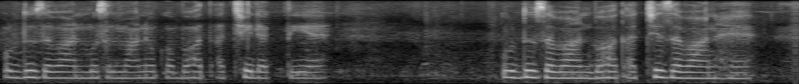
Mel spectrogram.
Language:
Urdu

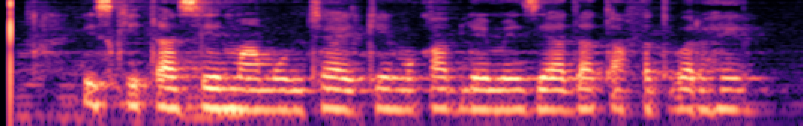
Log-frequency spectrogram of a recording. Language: Urdu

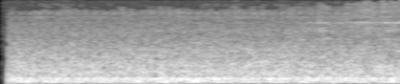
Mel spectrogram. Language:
Urdu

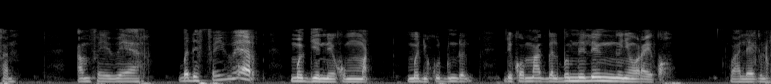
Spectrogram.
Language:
Arabic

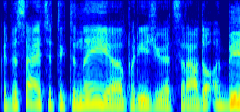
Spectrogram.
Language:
Lithuanian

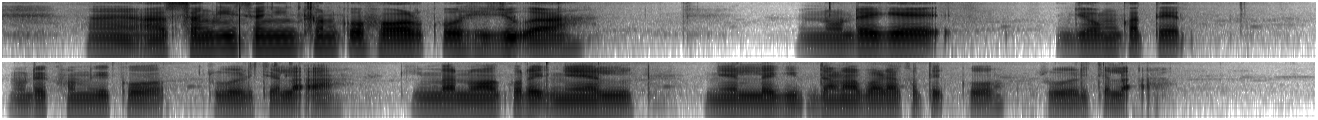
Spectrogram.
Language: Santali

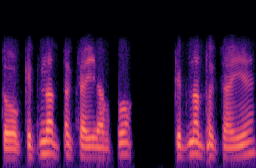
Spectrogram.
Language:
Urdu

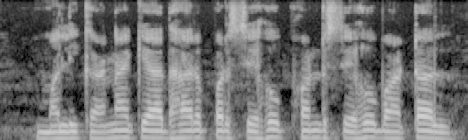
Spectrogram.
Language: Magahi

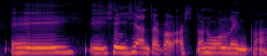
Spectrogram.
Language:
Finnish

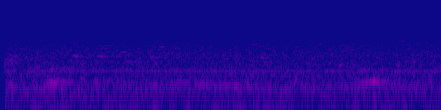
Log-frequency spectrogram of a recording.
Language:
Urdu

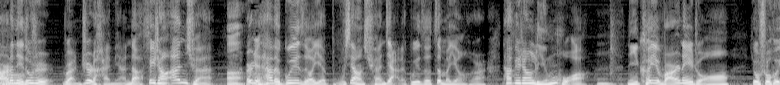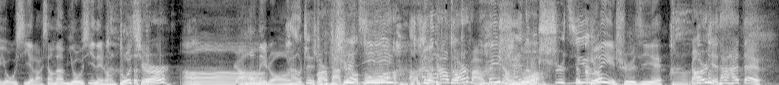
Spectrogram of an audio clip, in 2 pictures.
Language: Chinese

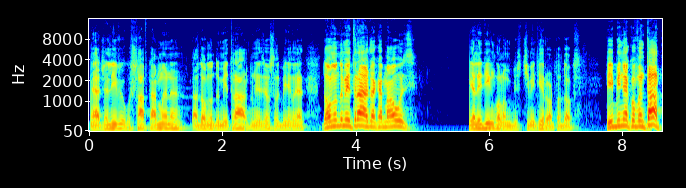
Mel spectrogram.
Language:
Romanian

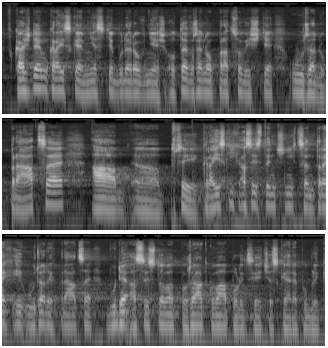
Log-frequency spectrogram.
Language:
Czech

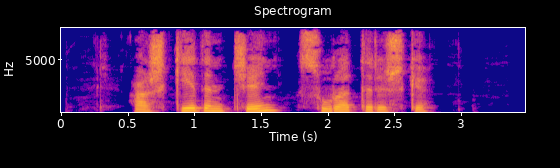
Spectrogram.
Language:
Western Mari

